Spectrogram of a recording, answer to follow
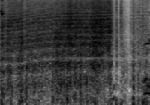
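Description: Plastic boogie board sliding over crusty snow: a steady scraping hiss that cuts off suddenly about one and a half seconds in as the rider comes off, followed by a few soft thuds of him landing in the snow.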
